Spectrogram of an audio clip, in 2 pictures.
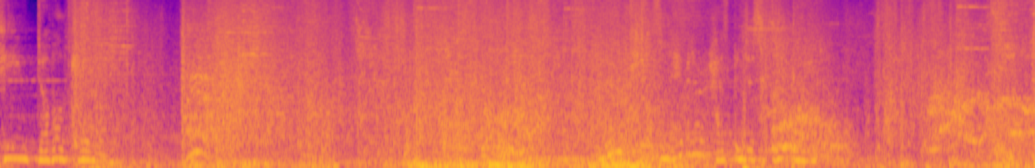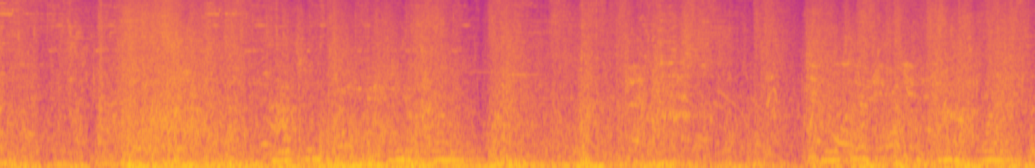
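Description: Game spell effects crackle and burst during a fight.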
